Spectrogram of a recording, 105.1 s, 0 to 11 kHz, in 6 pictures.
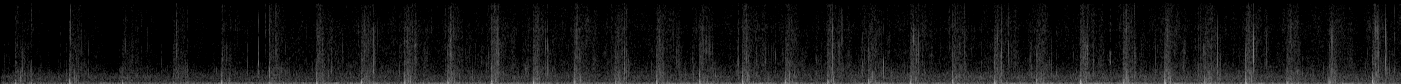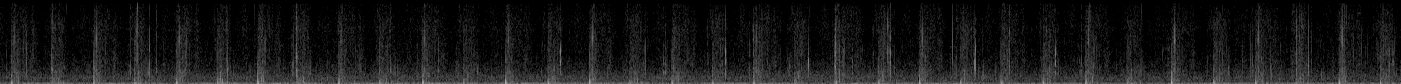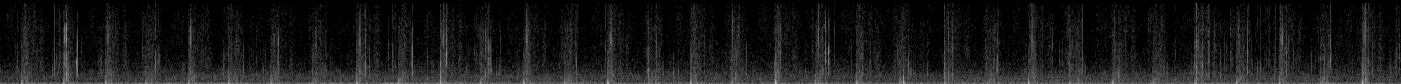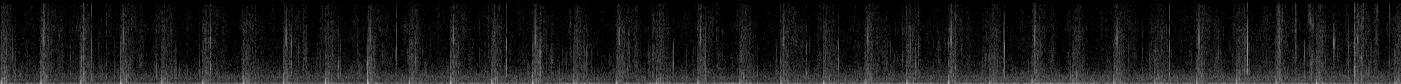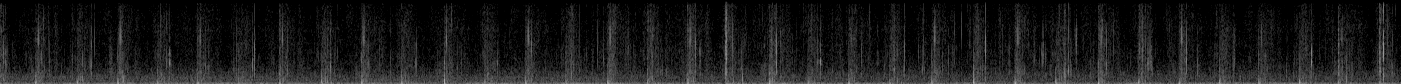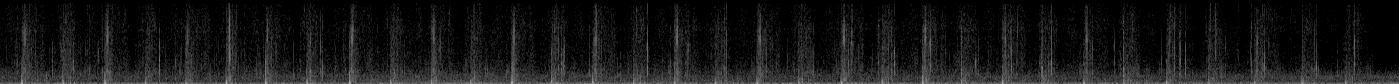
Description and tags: FOLEY Footsteps Sidewalk 002
Rubber soled boots walking on a sidewalk, close perspective
Recorded with: Sanken CS-1e, Fostex FR2Le
boots, concrete, foley, footsteps, gritty, walk, walking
